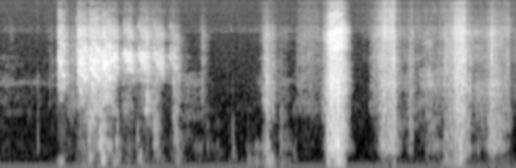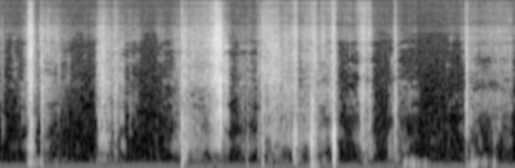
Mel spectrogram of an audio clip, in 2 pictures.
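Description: Footsteps and brushing through dry weeds and twigs: a run of irregular rustles and crunches, the loudest about four seconds in.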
